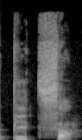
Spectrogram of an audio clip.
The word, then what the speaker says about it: pizza: Ou vocês chamam aquela coisa maravilhosa de comer de pizza, ou a pronúncia certa é pizza.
